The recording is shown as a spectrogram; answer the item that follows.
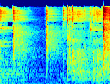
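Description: Table tennis ball clicking off the bats and bouncing on the table during a serve and its return: about half a dozen sharp ticks, coming quicker in the second half.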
